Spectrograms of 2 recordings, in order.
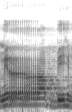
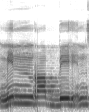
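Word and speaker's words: مِن رَّبِّهِمْ: Asal jangan dibaca min rabbihim, salah. Di sini nunnya melebur dengan huruf ro, tapi tidak didengungkan mir rabbihim, tidak begitu bacanya.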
